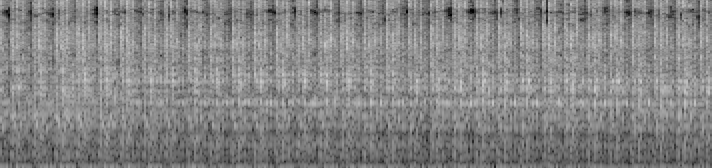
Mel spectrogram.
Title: Chinese Mini truck engine rattling sound. Any ideas??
